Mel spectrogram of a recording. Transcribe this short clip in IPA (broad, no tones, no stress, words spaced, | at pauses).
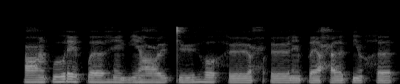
ʕə̃puɾe pəːɦẽbʲẽ ʕyt̪y ɦohøːħʔøː ɾẽpɛħəːpʲõ hə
